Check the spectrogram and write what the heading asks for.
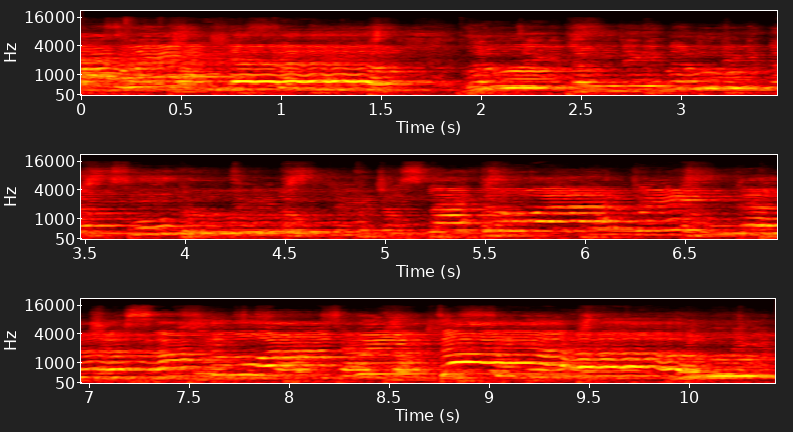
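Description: Female a cappella group singing: two lead voices over sustained backing vocals, with vocal percussion ticking at a steady beat. The sound dips briefly about two seconds in.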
